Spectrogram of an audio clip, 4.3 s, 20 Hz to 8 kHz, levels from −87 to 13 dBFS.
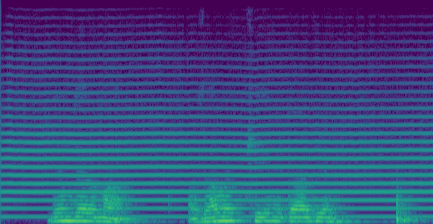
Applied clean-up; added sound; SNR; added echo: none; Trumpet; 6 dB; reverberation time 0.5 s.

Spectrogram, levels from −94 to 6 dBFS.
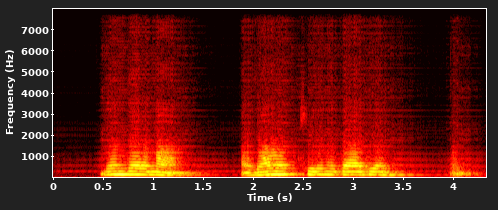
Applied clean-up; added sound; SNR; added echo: neural separator model SepFormer DNS4.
